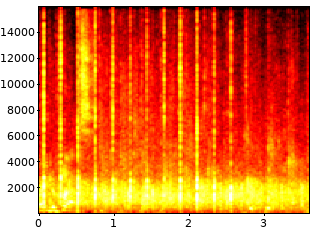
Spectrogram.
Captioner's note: applause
